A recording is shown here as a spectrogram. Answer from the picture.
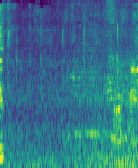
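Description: Steady low rumble of a car's road and engine noise, heard from inside the cabin while driving on a highway. Faint voices come in near the end.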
